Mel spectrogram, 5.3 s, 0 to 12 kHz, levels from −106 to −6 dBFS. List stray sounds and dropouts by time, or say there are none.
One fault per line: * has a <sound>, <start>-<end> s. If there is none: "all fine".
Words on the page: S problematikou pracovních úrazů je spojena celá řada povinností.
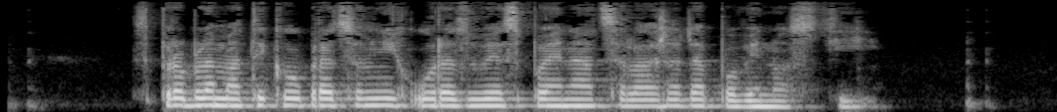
all fine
